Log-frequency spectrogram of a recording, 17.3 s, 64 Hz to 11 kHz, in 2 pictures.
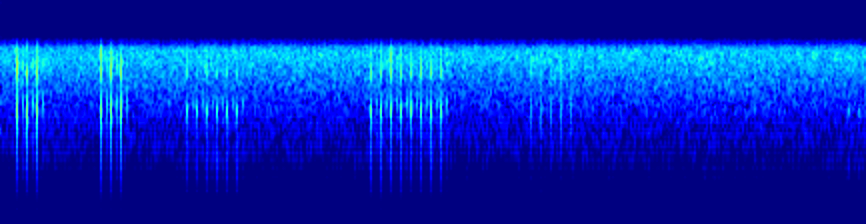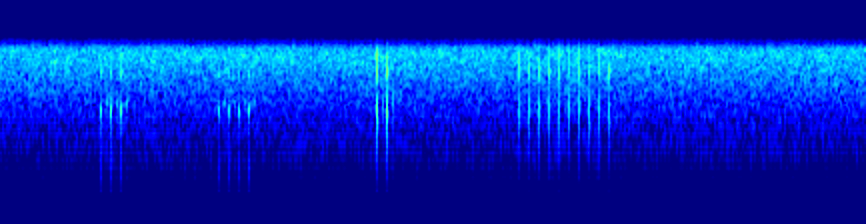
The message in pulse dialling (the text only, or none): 3 3 6 8 5 9 2 3 4 2 0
